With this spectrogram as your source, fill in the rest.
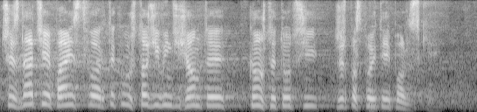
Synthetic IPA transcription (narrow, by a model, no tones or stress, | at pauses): pʂɘznat͡ɕɛpaj̃st̪fɔaɾt̪ɘkuwst̪ɔd͡ʑevʲjeɲd͡ʑeɕɔnt̪ɘkɔnst̪ɘt̪ut̪sʲjiʐɛt͡ʂpɔspɔlit̪ɛjpɔlskʲej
